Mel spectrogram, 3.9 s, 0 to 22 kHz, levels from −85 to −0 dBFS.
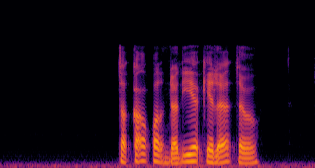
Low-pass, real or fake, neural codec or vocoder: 7.2 kHz; fake; autoencoder, 22.05 kHz, a latent of 192 numbers a frame, VITS, trained on many speakers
